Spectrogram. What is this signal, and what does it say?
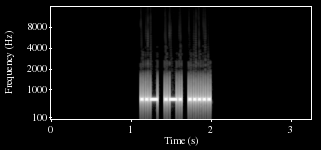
Morse code, heard as a keyed tone, about 38 wpm, 700 Hz. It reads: UR5
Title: Callsign Prefixes for Top 25 DXCC - 40wpm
